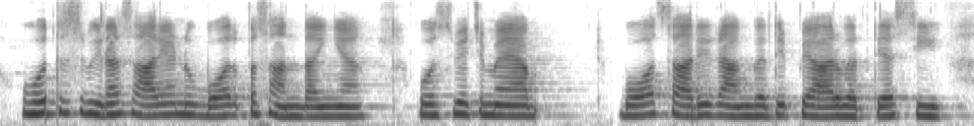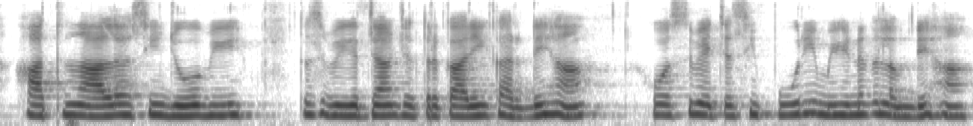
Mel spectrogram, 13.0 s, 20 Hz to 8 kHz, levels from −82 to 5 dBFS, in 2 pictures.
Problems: background sounds at intervals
